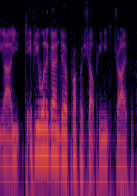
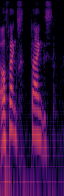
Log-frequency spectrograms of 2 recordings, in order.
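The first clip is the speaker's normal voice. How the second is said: very high-pitched, snide, sarcastic chirp; 10 semitones higher than usual. Retelling what was said to a staring shop worker: imitating own sarcastic thanks. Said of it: "I make a sarcastic".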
